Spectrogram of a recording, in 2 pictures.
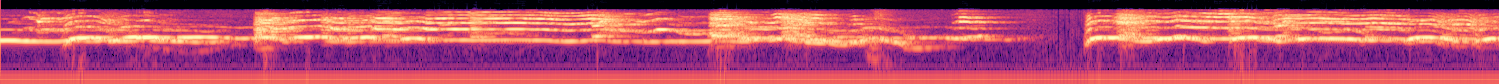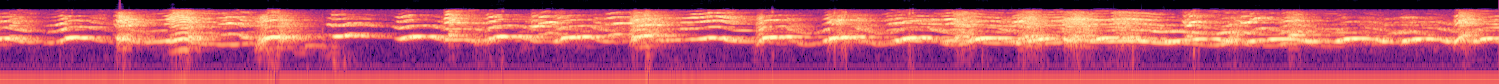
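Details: Dogs named Enzo, Iris and Basilio in a howling chorale, long steady howls layered with higher warbling voices, a brief pause near five seconds, then denser overlapping howls broken by short yips and whimpering notes.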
